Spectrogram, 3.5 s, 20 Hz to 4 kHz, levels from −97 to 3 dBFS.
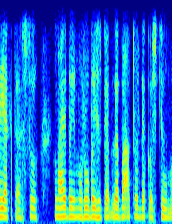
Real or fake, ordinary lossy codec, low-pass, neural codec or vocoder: fake; Opus, 24 kbps; 3.6 kHz; codec, 16 kHz, 8 kbps, FreqCodec, smaller model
